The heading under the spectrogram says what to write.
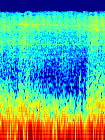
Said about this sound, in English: Somewhere behind them, they heard explosions.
